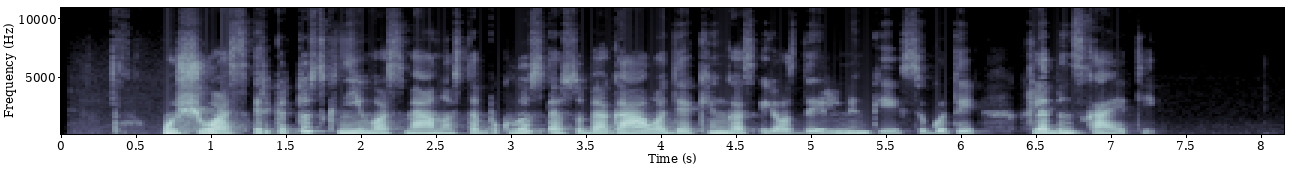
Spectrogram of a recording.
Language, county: Lithuanian, Vilnius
